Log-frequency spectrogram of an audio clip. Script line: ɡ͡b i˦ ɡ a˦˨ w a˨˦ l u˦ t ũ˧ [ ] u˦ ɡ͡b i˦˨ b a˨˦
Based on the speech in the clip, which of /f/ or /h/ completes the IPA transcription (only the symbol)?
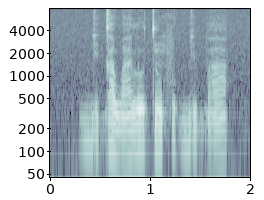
f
